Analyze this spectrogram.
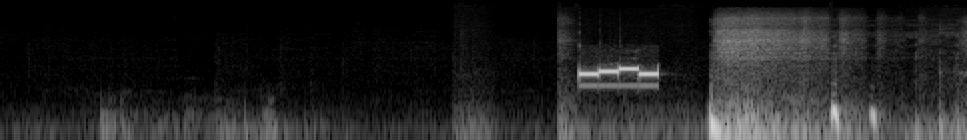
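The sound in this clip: Telephone keypad dialing tone: one short, loud, steady beep after a few faint soft sounds, followed by a burst of broad noise.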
